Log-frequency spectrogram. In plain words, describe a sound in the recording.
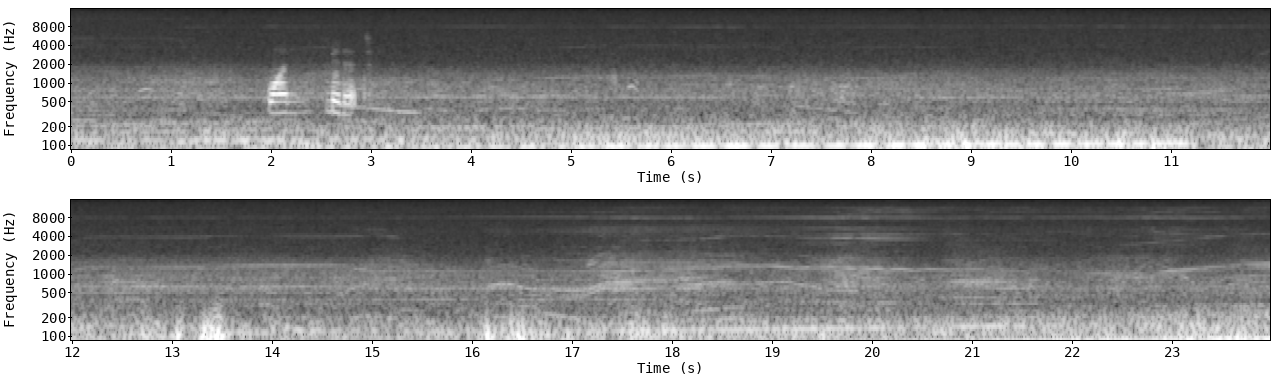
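A model plane's engine buzzes overhead, rising and falling in pitch and growing louder as the plane swoops low and close.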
